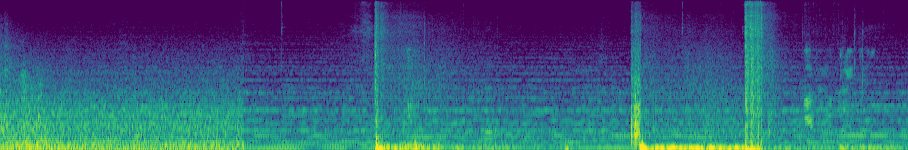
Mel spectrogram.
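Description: An advancing tank convoy fires on troops in combat: a few sharp, loud gunshot cracks ring out separately against a low mechanical drone, with steady rushing noise early on.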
